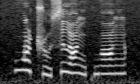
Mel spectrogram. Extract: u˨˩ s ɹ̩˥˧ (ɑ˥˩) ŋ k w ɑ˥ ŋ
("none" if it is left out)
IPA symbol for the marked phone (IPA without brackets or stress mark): ɑ˥˩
